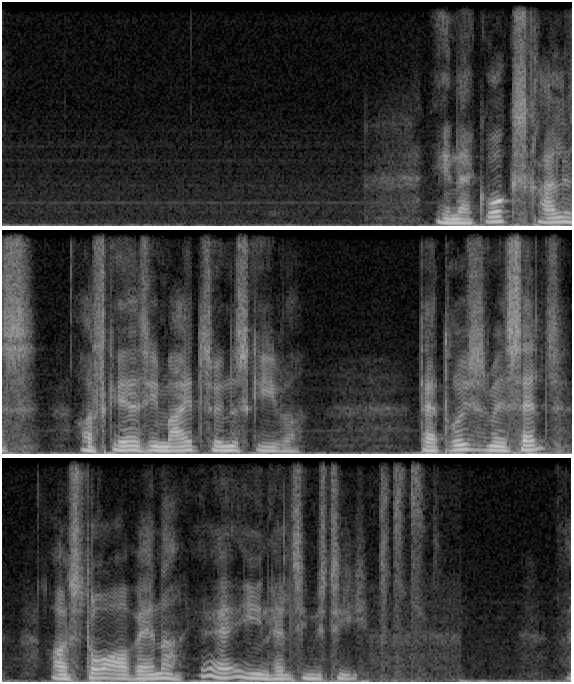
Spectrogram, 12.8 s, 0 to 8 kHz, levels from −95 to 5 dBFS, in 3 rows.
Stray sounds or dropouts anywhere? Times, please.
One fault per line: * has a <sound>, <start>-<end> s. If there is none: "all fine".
* has a chirp, 11.4-11.9 s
